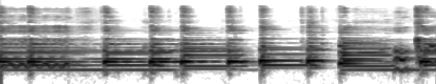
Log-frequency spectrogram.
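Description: A woman's sung note with vibrato ends about a second in. An instrumental interlude of the accompaniment follows: a string of chords, each struck or plucked and then fading.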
